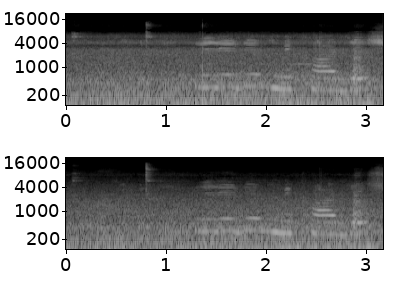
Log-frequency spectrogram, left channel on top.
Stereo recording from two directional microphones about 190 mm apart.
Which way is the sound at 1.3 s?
10° right (ahead or behind).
